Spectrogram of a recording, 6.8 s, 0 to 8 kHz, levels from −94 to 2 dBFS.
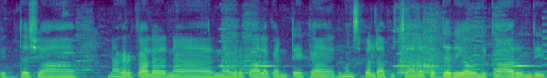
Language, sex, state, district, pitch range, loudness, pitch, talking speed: Telugu, female, Andhra Pradesh, Chittoor, 180-190 Hz, -18 LUFS, 185 Hz, 80 wpm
